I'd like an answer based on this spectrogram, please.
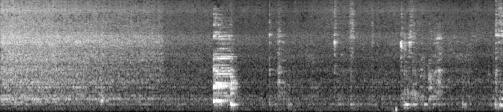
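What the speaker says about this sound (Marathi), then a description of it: "हे आपण जे धुवून ठेवलेले वाल आहेत ते आपण टाकूया" Washed val beans tipped into a hot pan of sautéed tomato and stirred, giving a steady sizzle and hiss with scraping stirs and clinks, close and with no talk.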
